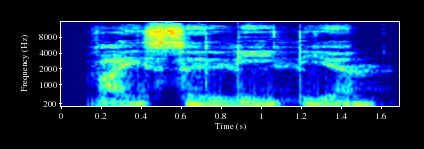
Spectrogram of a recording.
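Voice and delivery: soft, drawn-out whisper; hushed, slow narrated whisper. A narrator's reading. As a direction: whisper it very slowly, lingering on each word. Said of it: "flüsterte sie".

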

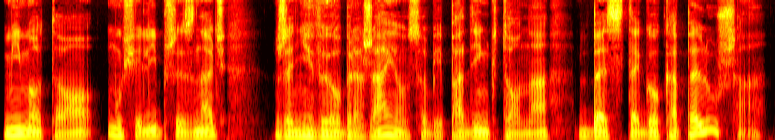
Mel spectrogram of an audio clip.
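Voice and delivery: plain reading voice

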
